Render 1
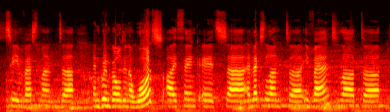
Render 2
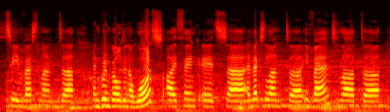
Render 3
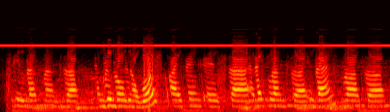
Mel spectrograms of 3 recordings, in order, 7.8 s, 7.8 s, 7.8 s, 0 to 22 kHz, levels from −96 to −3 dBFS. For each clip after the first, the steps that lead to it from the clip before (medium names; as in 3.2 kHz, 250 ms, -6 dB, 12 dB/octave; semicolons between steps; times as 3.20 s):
no audible change
phase dispersion lows, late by 126 ms, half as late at 940 Hz; wavefolder -18 dBFS; class-D stage that switches slowly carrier 4.1 kHz; trim -9 dB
